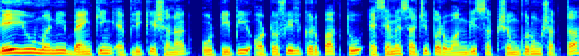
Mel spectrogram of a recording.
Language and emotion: Goan Konkani, neutral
